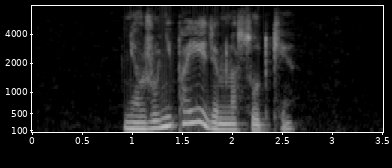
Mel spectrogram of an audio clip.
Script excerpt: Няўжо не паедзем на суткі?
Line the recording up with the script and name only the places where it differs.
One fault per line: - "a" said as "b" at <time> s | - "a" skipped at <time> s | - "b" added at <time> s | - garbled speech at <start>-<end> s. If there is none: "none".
none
